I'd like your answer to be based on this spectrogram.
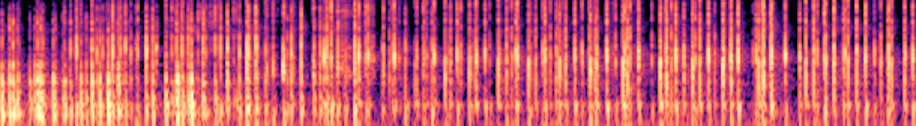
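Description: Long fingernails tap rapidly on the top cover and spine of a thick, dark blue cloth-bound hardcover book. The result is a dense, crackling stream of short, dry, bright clicks with almost no low end or ring.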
